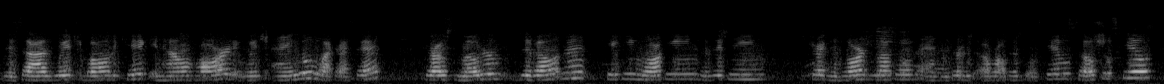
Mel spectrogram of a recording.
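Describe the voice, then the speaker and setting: A woman in her fifties from Texas talks casually on a livestream, working through her points in an upbeat, chatty way with frequent ums. She sits back from the microphone, so her voice is a bit distant. A clear crowd murmur carries on behind her. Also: mid-range voice. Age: 50s. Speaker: children's museum staff member. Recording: distant mic with crowd noise.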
